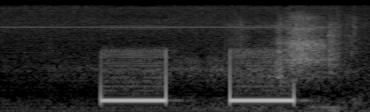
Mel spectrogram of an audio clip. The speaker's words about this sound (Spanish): Se nos fue la llamada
